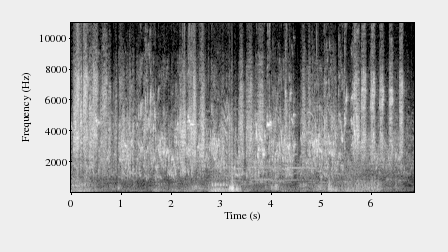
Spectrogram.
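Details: Budgerigars on a winter morning, a flock chattering nonstop: dense, overlapping high chirps, squeaks and warbling twitters, with short sharp clicks toward the end.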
